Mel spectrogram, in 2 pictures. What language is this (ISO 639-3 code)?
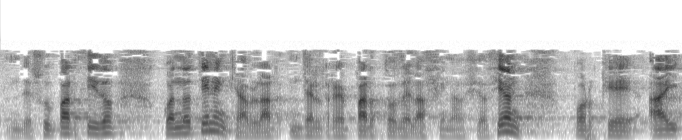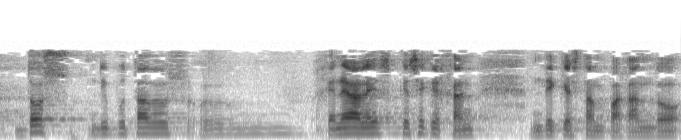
spa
